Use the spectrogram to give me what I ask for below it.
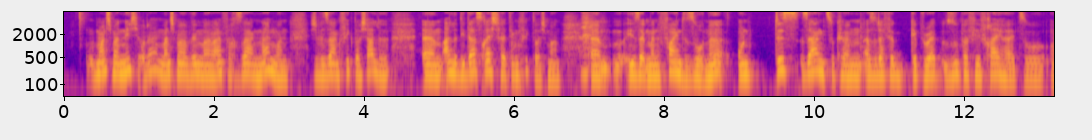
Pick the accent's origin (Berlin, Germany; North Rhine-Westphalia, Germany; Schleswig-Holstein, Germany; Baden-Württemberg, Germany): Berlin, Germany; also ich komme aus Berlin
